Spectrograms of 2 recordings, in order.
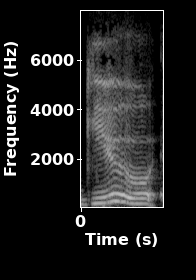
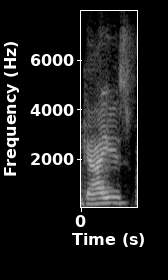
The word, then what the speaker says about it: Gyu: And gyu is actually like the real pronunciation. I mean, say it however you want, but I mean, Gayu's fine, but Gyu is like the actual how you would pronounce that name.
